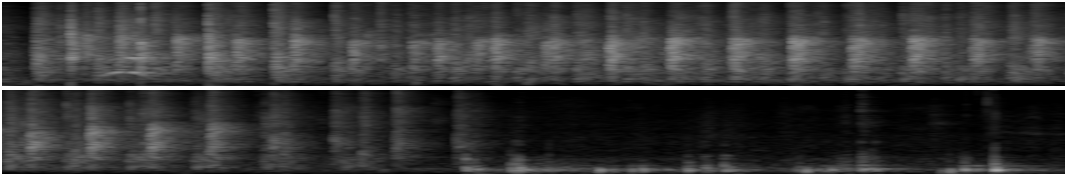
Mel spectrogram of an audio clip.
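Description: An open-mic poetry audience at The Habitat claps to welcome the next poet, many hands beating fast in a dense, steady burst that fades out at the end, followed by softer murmuring.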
